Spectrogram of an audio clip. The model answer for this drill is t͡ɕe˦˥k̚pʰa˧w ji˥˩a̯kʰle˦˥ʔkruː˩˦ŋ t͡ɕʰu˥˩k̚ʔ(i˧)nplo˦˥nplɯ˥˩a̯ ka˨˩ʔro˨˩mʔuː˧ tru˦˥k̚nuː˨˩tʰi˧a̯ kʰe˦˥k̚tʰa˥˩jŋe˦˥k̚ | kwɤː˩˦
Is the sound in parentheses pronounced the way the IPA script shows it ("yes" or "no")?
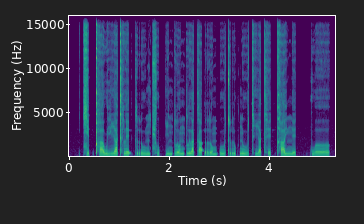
no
